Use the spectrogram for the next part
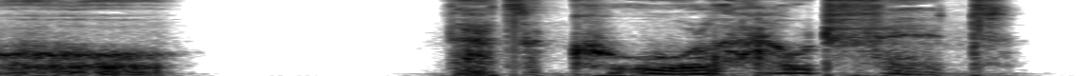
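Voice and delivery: slow, hissed, snakelike drawl. Game master voicing a guild figure greeting arriving players, hissing voice. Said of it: "with like a sort of like hissing voice".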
